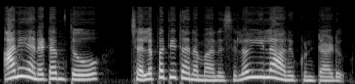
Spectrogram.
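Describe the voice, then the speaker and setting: A woman's voice: fairly high pitch, expressive, a little slow, no echo, clean studio sound. A woman reading a scripted moral tale as the storyteller.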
